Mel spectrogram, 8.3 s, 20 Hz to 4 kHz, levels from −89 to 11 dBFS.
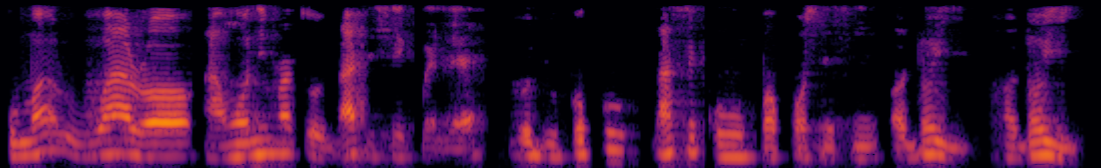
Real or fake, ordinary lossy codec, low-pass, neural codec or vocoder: real; AAC, 16 kbps; 3.6 kHz; none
